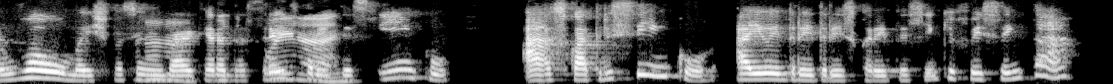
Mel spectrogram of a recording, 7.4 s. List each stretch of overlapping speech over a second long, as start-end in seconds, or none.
0.9-2.5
